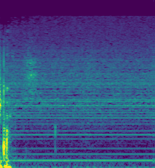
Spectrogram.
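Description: Steady electrical mains hum with a stack of even overtones, a low continuous buzz under the recording with no other sound once the voice stops.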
